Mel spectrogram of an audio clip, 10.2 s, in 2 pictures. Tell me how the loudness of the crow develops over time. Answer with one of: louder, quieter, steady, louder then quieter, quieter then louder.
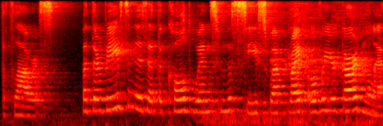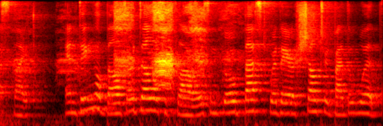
louder then quieter.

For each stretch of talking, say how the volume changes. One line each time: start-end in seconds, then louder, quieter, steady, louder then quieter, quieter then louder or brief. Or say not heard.
0.1-10.1 steady.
